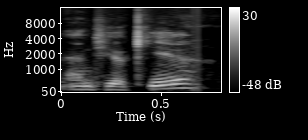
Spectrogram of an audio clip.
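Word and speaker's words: Antioquia: interesting and unusual variety uh found mostly in antiochia is that my pronunciation correct Ania thank you uh in Colombia where this Farm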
